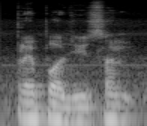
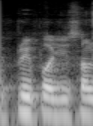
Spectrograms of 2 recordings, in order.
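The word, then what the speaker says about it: preposition: ऑफ क्या होता है, ऑफ होता है प्रेपोजिशन। ऑफ क्या होता है, प्रेपोजिशन। वैसे प्रीपोजिशन लोग कहते हैं, लेकिन एक्चुअल जो प्रोनाउंसिएशन है वो प्रेपोजिशन होता है।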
